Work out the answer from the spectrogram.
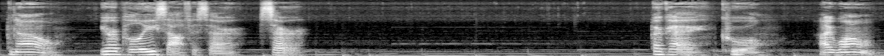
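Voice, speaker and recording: A woman playing a wry, amused young dancer in a video game, with a creaky voice and a languid, teasing drawl. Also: on the low side, fairly even intonation, slow, darkish tone, faint music behind, heavily acted. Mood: cool, concerned. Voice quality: gravelly, creaky. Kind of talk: video game dialogue acting.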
